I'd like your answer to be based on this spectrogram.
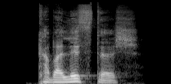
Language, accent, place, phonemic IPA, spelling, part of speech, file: German, Germany, Berlin, /kabaˈlɪstɪʃ/, kabbalistisch, adjective, De-kabbalistisch.ogg
- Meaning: kabbalistic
